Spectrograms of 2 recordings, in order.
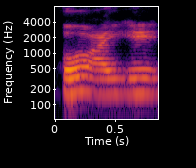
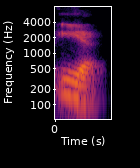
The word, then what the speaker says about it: Oia: OIA is pronounced as Ia, not Oia, rather Ia.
